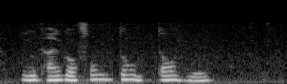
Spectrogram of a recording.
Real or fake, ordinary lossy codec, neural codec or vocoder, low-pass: real; AAC, 32 kbps; none; 7.2 kHz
